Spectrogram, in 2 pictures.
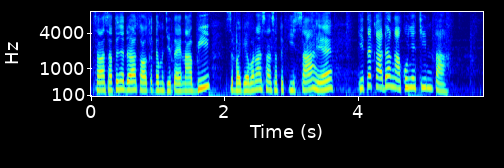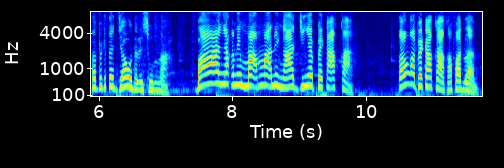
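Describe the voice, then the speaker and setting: A woman preacher giving a lively, joking religious talk to a TV studio audience, acting out voices as she tells a story. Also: high-pitched, quick pace, soft background music. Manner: playful, acts out quoted voices loudly. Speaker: guest preacher.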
